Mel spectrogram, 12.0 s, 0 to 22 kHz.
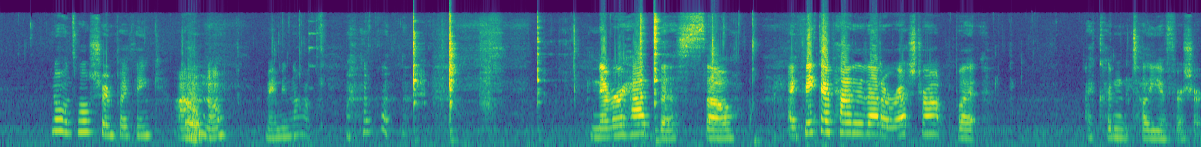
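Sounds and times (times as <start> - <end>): utensils clicking against a plate: 5.4 - 6.8.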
